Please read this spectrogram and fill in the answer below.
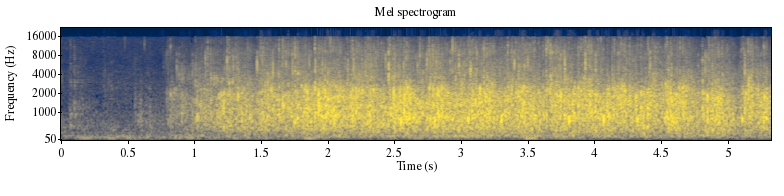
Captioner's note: audience clapping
